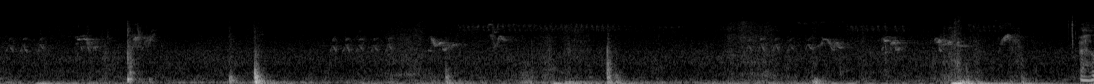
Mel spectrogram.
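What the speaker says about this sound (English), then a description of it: "What if I let you listen to the birds for a minute?" Scattered bird chirps and short calls come from a distance over a quiet outdoor background, with occasional sharp knocks and thumps close by.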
